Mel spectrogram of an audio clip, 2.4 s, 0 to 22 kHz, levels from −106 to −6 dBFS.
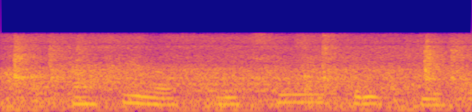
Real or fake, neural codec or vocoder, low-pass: real; none; 7.2 kHz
